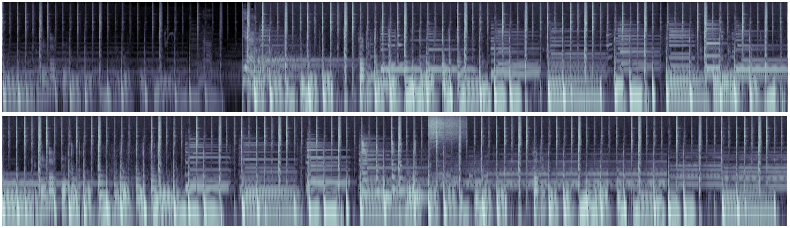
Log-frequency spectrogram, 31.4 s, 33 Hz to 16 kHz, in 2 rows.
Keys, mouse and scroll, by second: 0.8 space, 1.5 click, 1.9 space, 4.1 space, 5.4-7.4 drag, 8.4 u, 9.2 space, 11.3 click, 11.7 j, 12.7 click, 13.4 Return, 13.9 space, 16.8 space, 17.4-20.4 drag, 20.4 ctrl+c, 20.6 ctrl+v, 21.8 right click, 22.3 click, 25.3 F9, 26.0 click, 26.4 space, 30.1 space, 30.6 click, 30.8 space.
